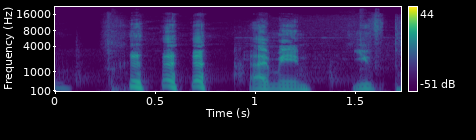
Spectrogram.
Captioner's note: laughs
